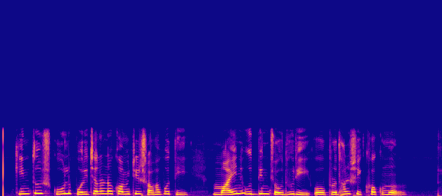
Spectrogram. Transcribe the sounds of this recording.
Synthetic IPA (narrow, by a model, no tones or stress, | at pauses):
kint̪uskulpoɾit͡ɕalonakɔmiʈiɾʃɔbʱapot̪i | majnud̪ːint͡ɕowd̪ʱuɾiopɾod̪ʱanʃikʰːokmo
